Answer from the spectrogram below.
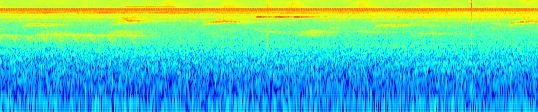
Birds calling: unidentified bird
Piratic Flycatcher (Legatus leucophaius)
Buff-throated Woodcreeper (Xiphorhynchus guttatus)
Black-faced Antthrush (Formicarius analis)
Hauxwell's Thrush (Turdus hauxwelli)
Long-winged Antwren (Myrmotherula longipennis)

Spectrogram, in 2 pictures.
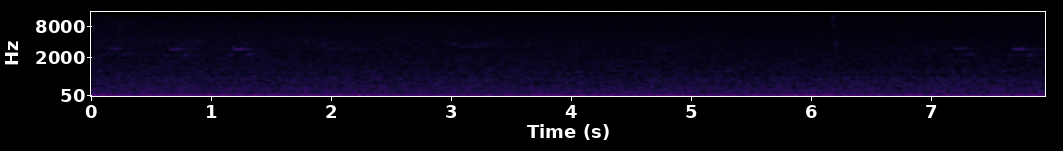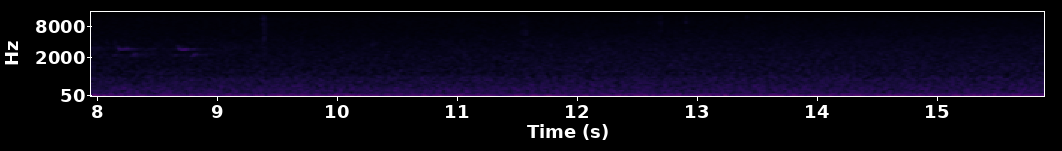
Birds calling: American Robin (Turdus migratorius)

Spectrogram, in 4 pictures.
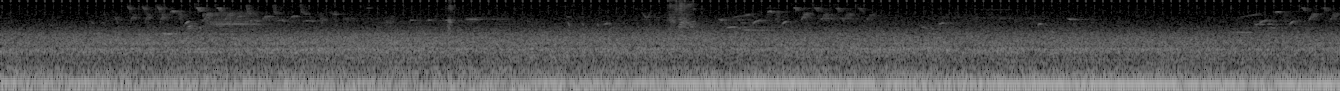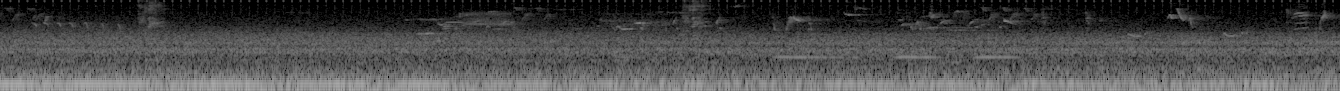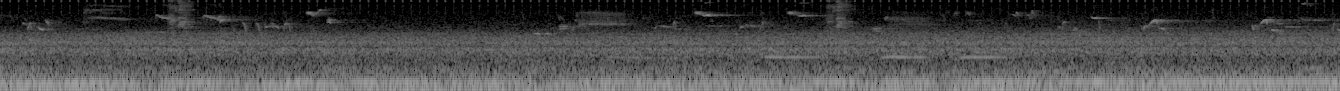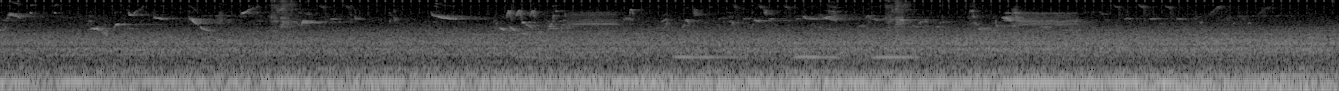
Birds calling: Wood Thrush (Hylocichla mustelina)
Common Grackle (Quiscalus quiscula)
American Robin (Turdus migratorius)
American Goldfinch (Spinus tristis)
Gray Catbird (Dumetella carolinensis)
Red-winged Blackbird (Agelaius phoeniceus)

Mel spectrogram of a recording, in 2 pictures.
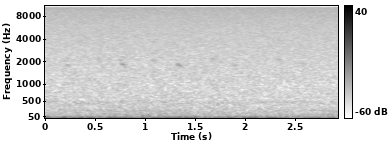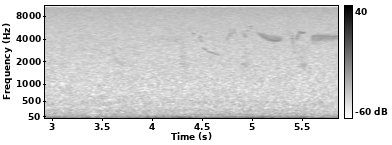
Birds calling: Eurasian Skylark (Alauda arvensis)

